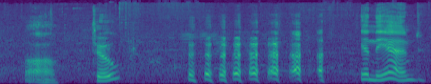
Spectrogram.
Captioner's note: laughs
